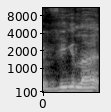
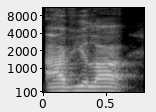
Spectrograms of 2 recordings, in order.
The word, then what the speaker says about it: Avila: I guess that's how they pronounce his name. It ain't Avila, it's Avila.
